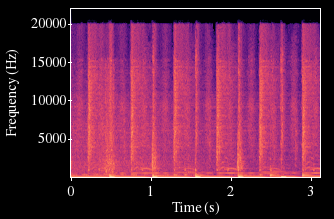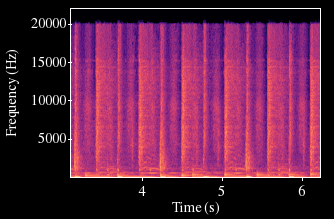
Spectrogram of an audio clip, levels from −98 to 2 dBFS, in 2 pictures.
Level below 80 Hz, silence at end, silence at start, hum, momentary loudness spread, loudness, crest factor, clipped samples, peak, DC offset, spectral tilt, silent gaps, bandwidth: -20 dBFS; 0 s; 0 s; none; 3 LU; -19 LUFS; 18 dB; under 0.1%; 0 dBFS; under 0.1%; -3 dB/octave; none; over 20 kHz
